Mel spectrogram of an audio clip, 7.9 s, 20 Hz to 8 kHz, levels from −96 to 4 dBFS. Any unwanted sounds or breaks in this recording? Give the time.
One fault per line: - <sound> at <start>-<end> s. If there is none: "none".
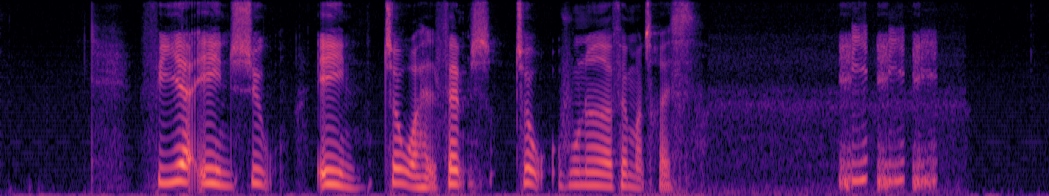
- laugh at 6.3-7.0 s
